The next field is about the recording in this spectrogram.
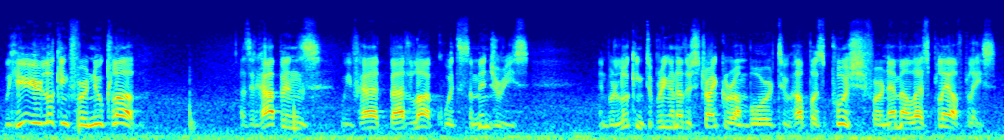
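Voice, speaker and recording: Bright, forceful persuasive football man. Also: fairly high pitch, fairly quick, slight background noise, rough recording. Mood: confident pitching. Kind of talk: video game cutscene acting. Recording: faint music behind.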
